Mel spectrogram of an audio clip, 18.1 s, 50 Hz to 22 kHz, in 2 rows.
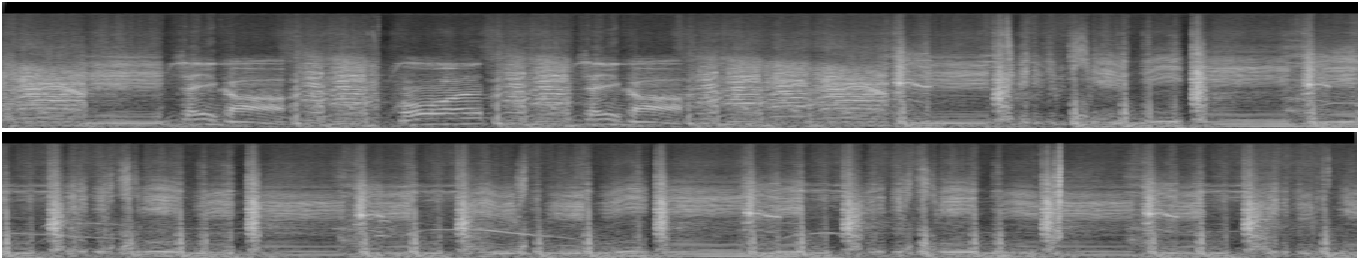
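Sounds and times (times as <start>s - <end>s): vinyl scratching: 0.0s - 18.0s
stepping bass notes: 4.6s - 18.0s.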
